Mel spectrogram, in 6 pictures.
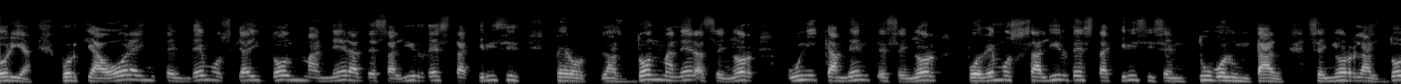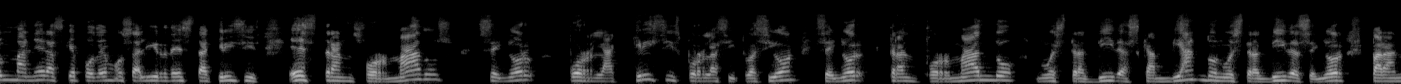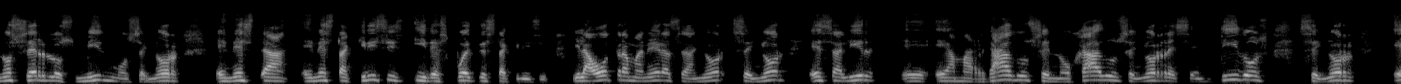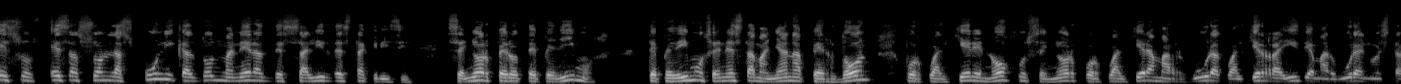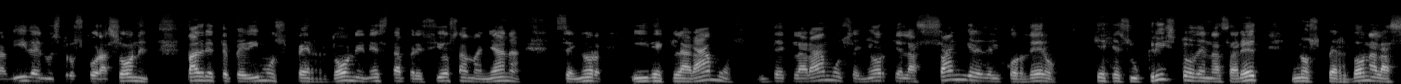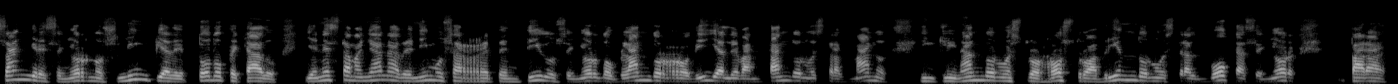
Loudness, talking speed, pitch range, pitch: -30 LUFS, 125 wpm, 150-190 Hz, 170 Hz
